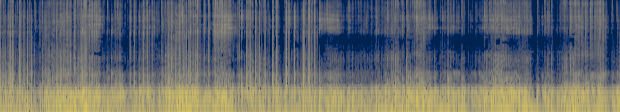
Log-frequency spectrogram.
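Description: Long acrylic nails scratch the hollow, silver woven-wire dome grille of a Blue Yeti microphone. The result is a steady, dense scraping and rustling that comes through as a deep, muffled rumble, with most of the energy low and little brightness. It keeps going without clear breaks.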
